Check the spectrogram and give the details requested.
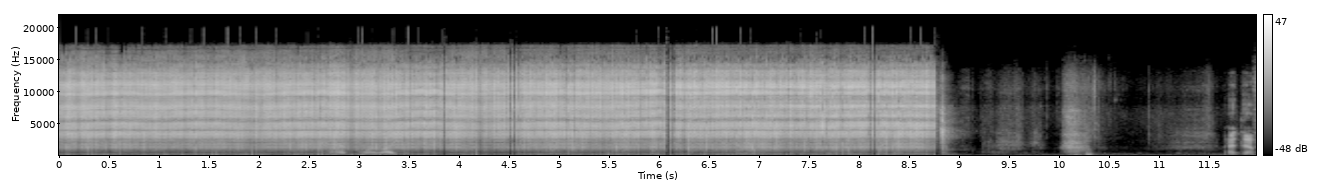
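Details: MIG welding while repairing a broken brush hog for a Massey Ferguson 40 tractor: even, crackling buzz holds steady for several seconds without sputtering, then cuts off; smooth, stable arc.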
